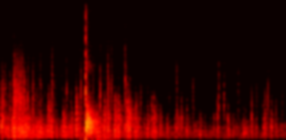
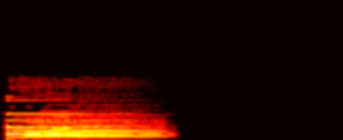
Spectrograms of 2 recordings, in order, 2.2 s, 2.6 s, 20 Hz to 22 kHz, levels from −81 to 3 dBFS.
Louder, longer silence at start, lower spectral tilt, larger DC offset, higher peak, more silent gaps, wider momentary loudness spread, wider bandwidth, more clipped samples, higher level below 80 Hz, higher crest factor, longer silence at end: second, -35 LUFS vs -11 LUFS; about the same, 0 s vs 0.05 s; second, 0.5 dB/octave vs -1 dB/octave; neither; second, -12 dBFS vs 0 dBFS; neither; about the same, 20 LU vs 19 LU; first, over 20 kHz vs 9.4 kHz; neither; second, -80 dBFS vs -54 dBFS; first, 28 dB vs 14 dB; second, 0 s vs 1.35 s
